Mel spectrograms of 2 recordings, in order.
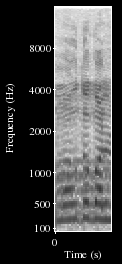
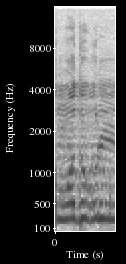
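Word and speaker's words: মৌদ্গল্য: বেশ বেশ বাহ ওমা মৌধুগল্ল্য উচ্চারণটা কিন্তু মধুগুল্য নয় এখানে আমাদের অনেক বুঝতে ভুল হয় আপনারা যারা ব্রহ্ম বৈবর্ত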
